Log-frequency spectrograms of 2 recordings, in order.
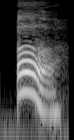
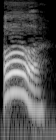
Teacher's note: make your lips a little round to make the uh sound as in book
